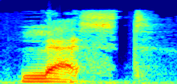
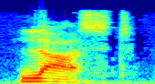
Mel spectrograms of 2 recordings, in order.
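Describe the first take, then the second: First: American "last" with a flat short a, /læst/; General American. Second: RP "last" with a long broad a, /last/; British RP. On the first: Teacher modelling American "last" for the class. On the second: Teacher modelling RP "last" for the class. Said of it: "R P". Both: Shown as a demonstration.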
